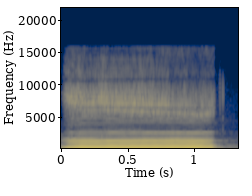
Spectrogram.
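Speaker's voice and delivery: buzzing razor noise, high; mimicked buzzing. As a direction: imitate a shaver.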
